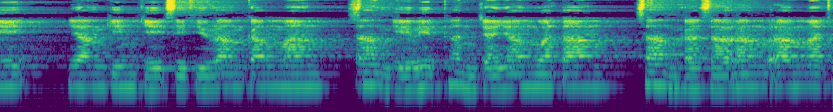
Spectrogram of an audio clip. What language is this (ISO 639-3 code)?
ind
